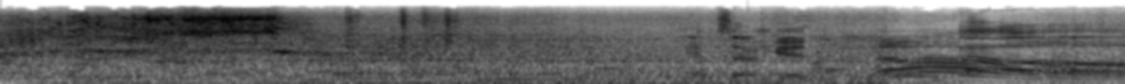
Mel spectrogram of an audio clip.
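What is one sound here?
Race car engines roar loudly nearby.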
